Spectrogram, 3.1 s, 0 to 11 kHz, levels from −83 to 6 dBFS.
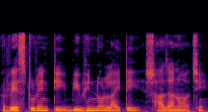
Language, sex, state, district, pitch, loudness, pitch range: Bengali, male, West Bengal, Alipurduar, 145 Hz, -18 LUFS, 135-180 Hz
